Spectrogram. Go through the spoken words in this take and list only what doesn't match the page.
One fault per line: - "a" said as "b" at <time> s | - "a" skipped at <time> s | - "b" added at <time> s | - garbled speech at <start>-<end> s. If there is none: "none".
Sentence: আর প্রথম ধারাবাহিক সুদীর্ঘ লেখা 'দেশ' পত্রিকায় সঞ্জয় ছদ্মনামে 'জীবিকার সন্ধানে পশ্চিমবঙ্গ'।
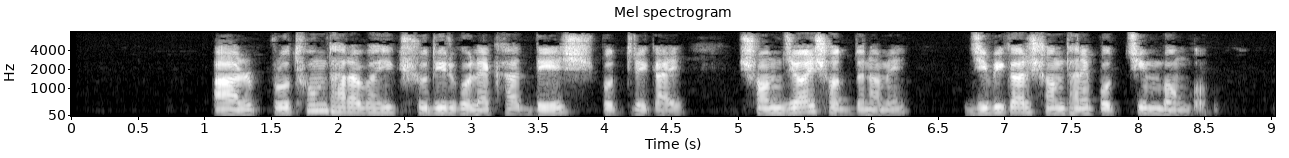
none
